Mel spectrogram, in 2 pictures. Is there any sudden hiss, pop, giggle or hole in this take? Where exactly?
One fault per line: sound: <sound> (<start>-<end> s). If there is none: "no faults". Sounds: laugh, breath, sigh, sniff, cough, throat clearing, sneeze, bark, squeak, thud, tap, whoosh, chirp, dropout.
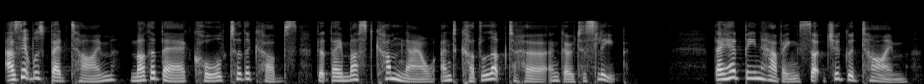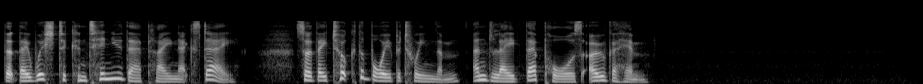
no faults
